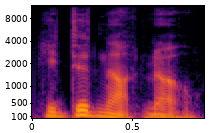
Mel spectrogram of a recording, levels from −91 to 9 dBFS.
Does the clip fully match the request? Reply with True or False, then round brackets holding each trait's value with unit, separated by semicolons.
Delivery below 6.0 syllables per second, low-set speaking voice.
True (5.2 syllables/s; 95 Hz)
